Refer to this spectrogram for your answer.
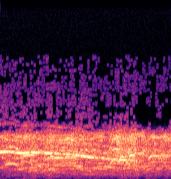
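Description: woman screaming

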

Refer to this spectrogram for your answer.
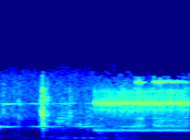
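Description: telephone being dialed

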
